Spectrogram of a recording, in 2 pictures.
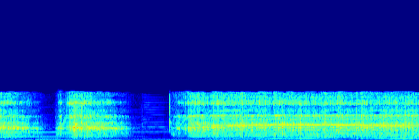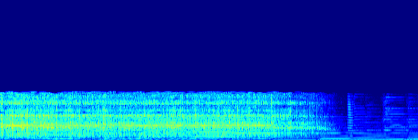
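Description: Electric mixer grinder with a steel jar grinding soaked lentils and water into batter: two short pulses in the first second and a half, then running continuously for about six seconds before switching off.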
